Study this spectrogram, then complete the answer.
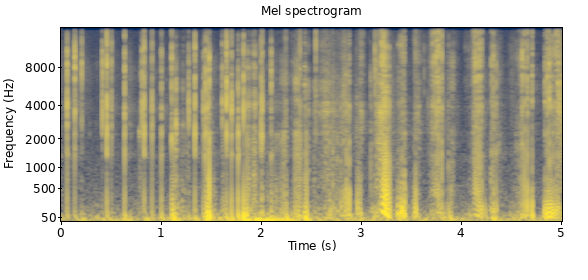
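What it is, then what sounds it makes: Cardboard medicine box tapped with fingernails. Long nails tap and scratch the surface of a small, empty-looking blue and white cardboard medicine box held close to the mic. Quiet, rapid, irregular clicks and dry scratchy rasps come in quick bursts, with bright crisp edges over a soft low thump.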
